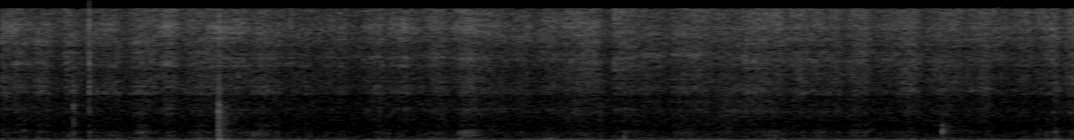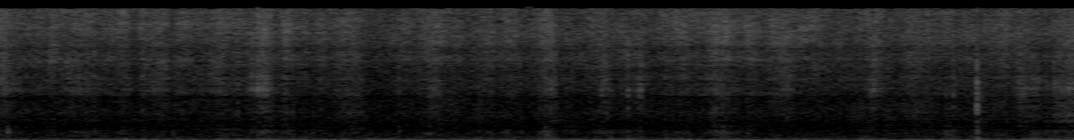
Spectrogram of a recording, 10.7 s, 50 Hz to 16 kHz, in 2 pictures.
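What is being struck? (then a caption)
Pencil on glossy paper magazine. A pencil tip traces the outline of a bodybuilder photo printed on the glossy paper of an open magazine lying on carpet. Quiet, soft scratchy strokes rise and fall in a steady rhythm of about 75 swells per minute over a dominant low hum, with a couple of faint sharp ticks as the tip catches the page.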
